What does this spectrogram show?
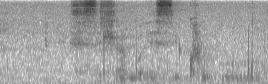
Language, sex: Xhosa, male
